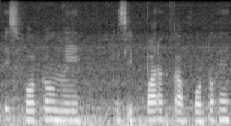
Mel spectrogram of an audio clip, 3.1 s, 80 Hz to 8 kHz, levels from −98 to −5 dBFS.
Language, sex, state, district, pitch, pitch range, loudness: Hindi, male, Rajasthan, Bikaner, 175 Hz, 170-180 Hz, -17 LUFS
